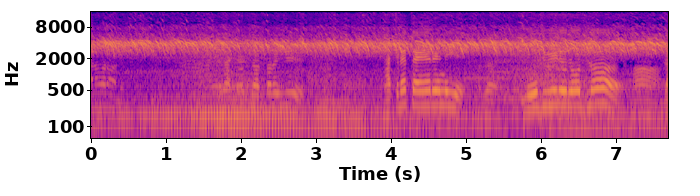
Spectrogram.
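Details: Chicken chicks peep in a steady, crowded high-pitched chorus beneath lively men's talk, which grows prominent in the second half.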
